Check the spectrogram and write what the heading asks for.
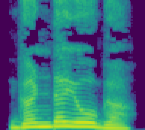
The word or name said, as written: ಗಂಡಯೋಗ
